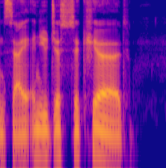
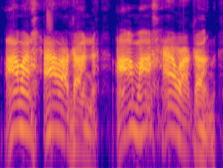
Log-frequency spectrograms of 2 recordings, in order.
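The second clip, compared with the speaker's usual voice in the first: hammed-up Irish accent, higher, louder; mock Irish accent; 7 semitones higher, 6 dB louder than usual. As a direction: parody a bad movie Irish accent. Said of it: "that accent is he's doing".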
